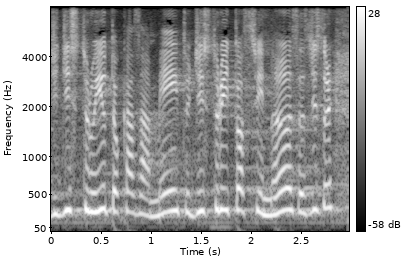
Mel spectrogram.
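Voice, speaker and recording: A woman with a high pitch, over noticeable background noise. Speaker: pastor. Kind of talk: sermon.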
